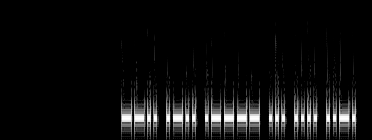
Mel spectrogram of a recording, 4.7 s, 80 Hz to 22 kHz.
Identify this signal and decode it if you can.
Morse code, heard as a keyed tone, about 30 wpm, 700 Hz. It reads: ZL1SHF
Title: DXCC-100 Call Signs - 6 Characters - 30wpm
